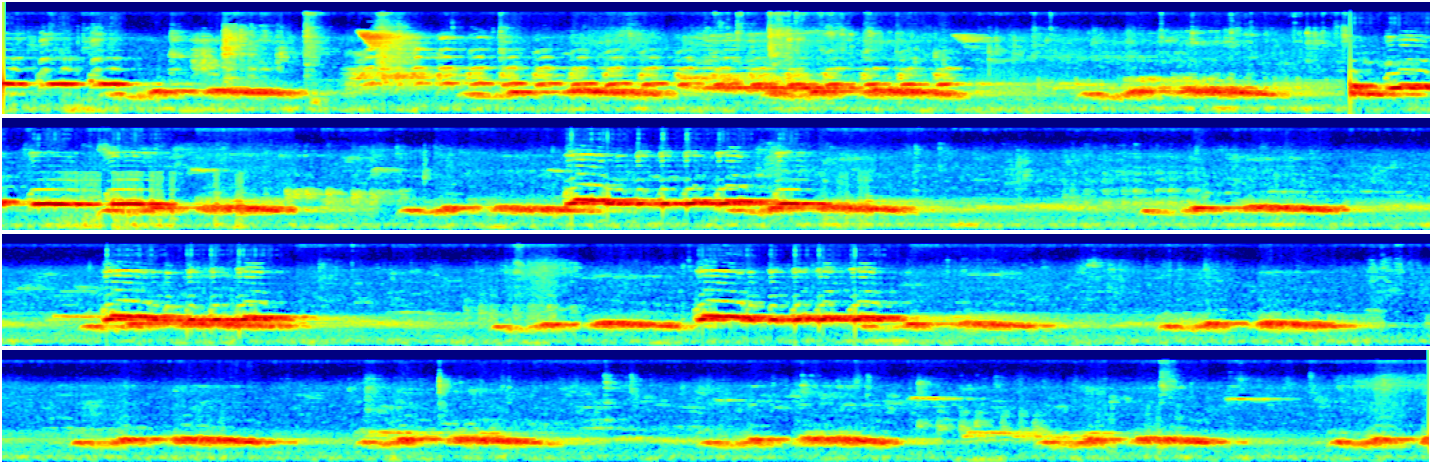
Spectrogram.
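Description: Zebra dove (perkutut) cooing: a repeated low, rhythmic phrase about every second and a half. In the first half, higher, clearer held notes break in now and then and grow rarer toward the end.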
